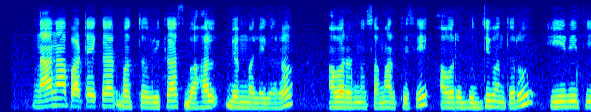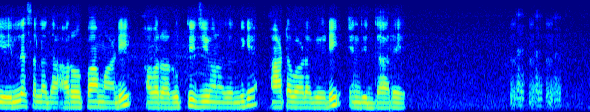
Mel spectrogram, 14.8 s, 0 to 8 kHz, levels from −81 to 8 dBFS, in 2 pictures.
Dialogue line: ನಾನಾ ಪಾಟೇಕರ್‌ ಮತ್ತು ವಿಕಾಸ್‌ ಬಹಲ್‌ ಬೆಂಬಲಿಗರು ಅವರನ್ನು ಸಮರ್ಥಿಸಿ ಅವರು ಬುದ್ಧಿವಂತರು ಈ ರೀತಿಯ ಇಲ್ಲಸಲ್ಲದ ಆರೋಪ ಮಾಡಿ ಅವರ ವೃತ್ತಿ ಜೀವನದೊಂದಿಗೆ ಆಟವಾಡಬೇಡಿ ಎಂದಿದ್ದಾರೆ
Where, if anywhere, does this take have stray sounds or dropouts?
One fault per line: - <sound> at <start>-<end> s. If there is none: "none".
- laugh at 13.8-14.4 s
